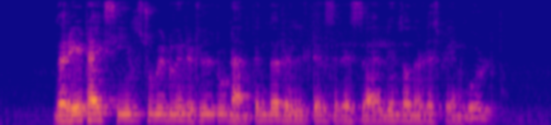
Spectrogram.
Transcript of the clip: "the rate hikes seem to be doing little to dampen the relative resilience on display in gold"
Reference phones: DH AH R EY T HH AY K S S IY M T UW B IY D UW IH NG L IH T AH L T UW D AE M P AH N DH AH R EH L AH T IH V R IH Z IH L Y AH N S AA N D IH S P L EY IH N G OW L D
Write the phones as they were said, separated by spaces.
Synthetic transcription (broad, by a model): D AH R EY T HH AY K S S IY M T UW B IY D UW IH NG L IH T AH L T UW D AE M P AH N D AH R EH L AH T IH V R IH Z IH L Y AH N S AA N D IH S P L EY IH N G OW L D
